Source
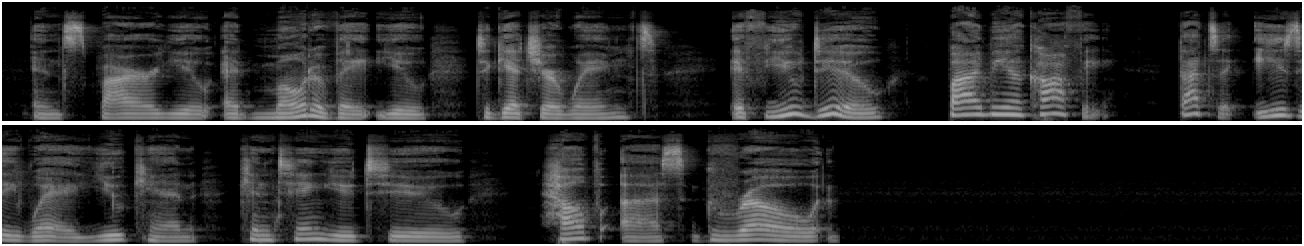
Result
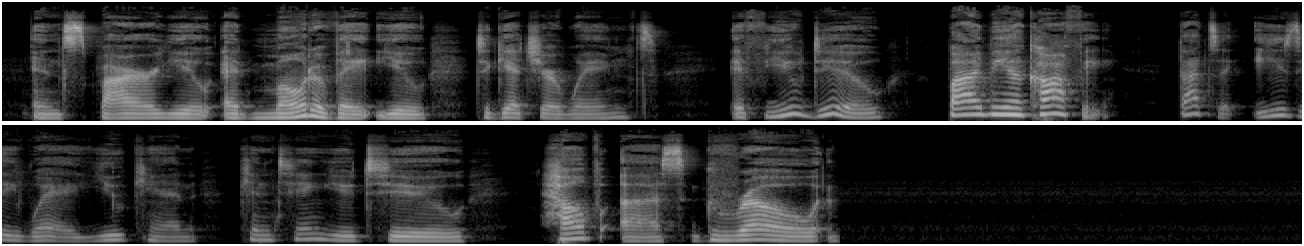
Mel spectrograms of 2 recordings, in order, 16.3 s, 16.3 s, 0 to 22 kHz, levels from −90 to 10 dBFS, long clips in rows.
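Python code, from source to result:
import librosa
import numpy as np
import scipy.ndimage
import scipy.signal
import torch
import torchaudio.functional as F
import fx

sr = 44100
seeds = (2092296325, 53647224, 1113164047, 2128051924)

y = fx.gain(x, sr, db=fx.line((2.4, 6.0), (3.29, -2.0), (5.47, -2.0), (6.41, 8.0), (7.76, -5.0), (10.15, -5.0), (10.57, 3.5)))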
